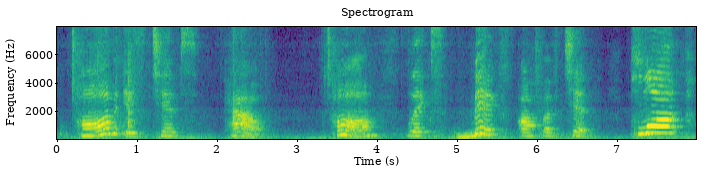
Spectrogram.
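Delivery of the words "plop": plop burst out very loud and higher. Reading a story sentence aloud, louder on 'plop'. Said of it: "Why did I increase my voice at plop?".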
